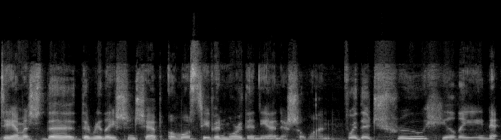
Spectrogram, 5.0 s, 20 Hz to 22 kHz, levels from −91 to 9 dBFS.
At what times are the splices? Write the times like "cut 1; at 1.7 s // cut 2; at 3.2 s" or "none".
cut 1; at 3.4 s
